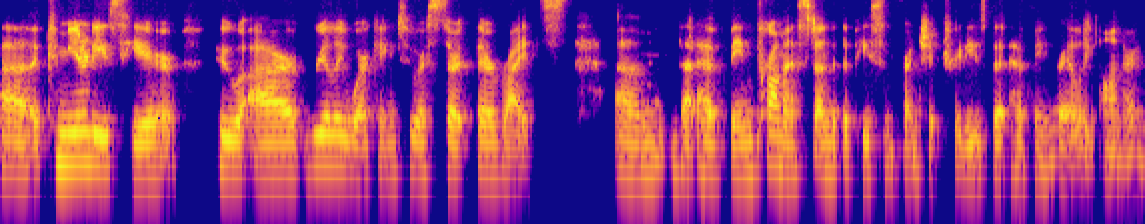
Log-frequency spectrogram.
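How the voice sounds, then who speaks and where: A woman speaks at a fairly quick pace with an Australian accent, her pitch very deep and low. Her intonation stays fairly even, and vocal fry runs through her voice. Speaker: political candidate. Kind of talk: candidate introduction.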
